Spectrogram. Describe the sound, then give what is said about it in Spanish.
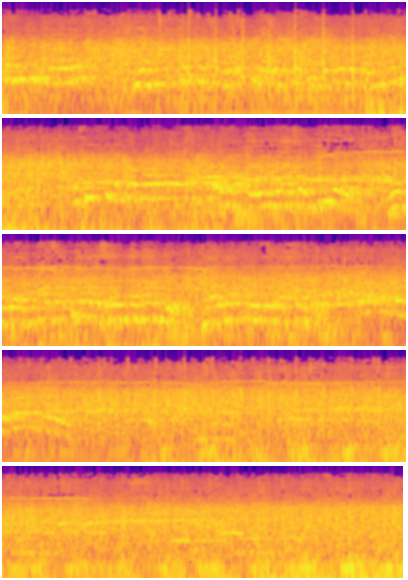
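A large crowd applauds continuously with dense, sustained clapping, punctuated by whistles and shouts of cheering, as leaders applaud their 'diamonds' crossing the stage; the noise stays loud and steady throughout the whole stretch. “Y esos líderes que identifiquen a sus diamantes al frente aplaudan con todo el corazón.”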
